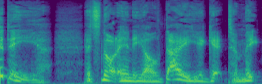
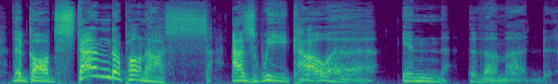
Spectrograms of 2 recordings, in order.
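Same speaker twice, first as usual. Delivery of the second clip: slow, high, dramatic declaiming; poem recital; 5 semitones higher, slower than usual. Acted. Bard recites his new poem to the exile, slow and grand. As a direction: intone each line like a doom-laden ballad. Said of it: "I've written a little something".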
